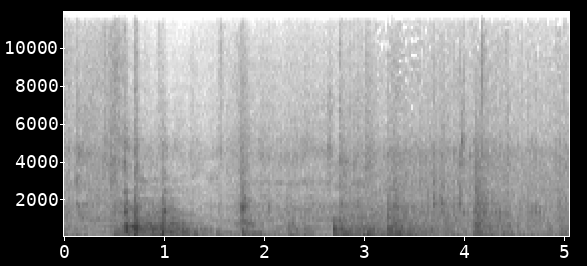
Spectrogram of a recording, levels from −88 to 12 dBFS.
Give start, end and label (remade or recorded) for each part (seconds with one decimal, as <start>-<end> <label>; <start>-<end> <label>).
0.0-3.1 remade; 3.1-5.1 recorded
